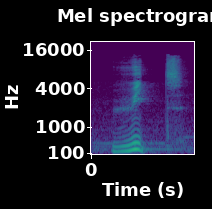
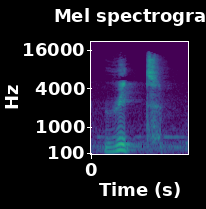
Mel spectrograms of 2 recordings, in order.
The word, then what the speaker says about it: huit: Oui, O-U-I. So, oui, louis, éblouir, enfouir. Now the sound oui, like in the number 8 in French. Huit. It's the only time when you will hear the T. Very few times when you pronounce the end of the word. Huit.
